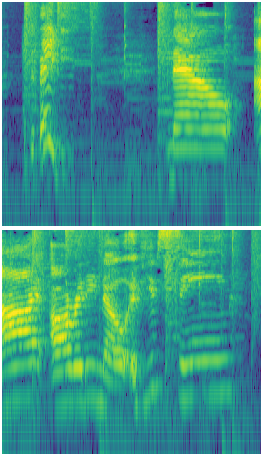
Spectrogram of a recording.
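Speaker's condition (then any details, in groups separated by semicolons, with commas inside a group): No condition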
